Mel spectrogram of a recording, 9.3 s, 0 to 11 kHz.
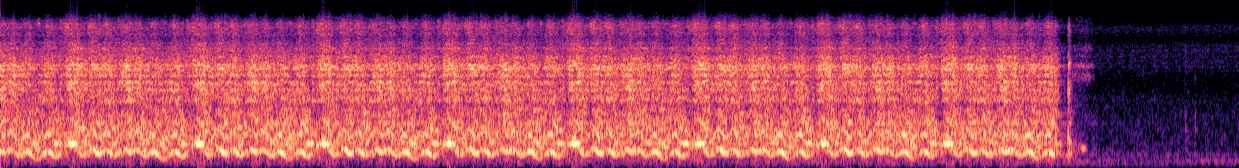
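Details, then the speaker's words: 1964 Chevy Impala SS convertible after 35 years in a shed: steady starter cranking about three turns a second that never catches, no visible spark at the plug, fuel leaking between carburetor and intake manifold. Cranks, no start. "I'm gonna crank it over and look and see if I get a faint spark if not I might go get a coil and throw on here oh I don't see anything coming out"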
